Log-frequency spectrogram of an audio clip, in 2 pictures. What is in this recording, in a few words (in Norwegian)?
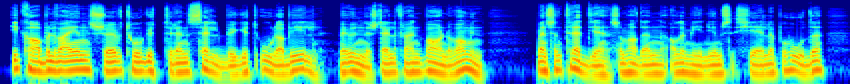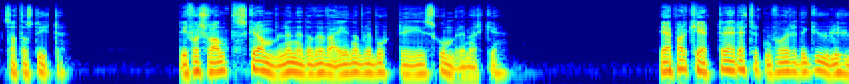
no lydbok; mann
